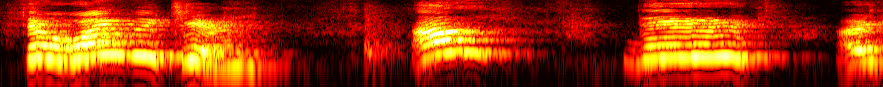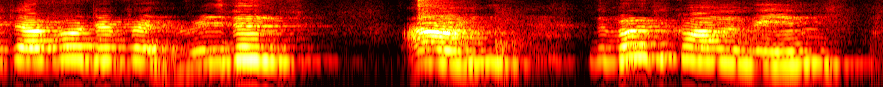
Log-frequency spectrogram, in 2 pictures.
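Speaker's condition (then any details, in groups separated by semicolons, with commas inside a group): Spastic cerebral palsy; uses wheelchair; can speak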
